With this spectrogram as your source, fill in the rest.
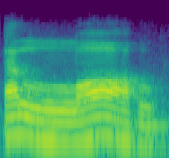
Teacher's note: അല്ലാഹു എന്നതിന് തഫ്ഖീം കൊടുക്കുക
